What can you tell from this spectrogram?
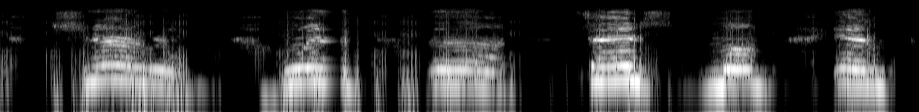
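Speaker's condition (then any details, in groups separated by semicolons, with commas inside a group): ALS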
